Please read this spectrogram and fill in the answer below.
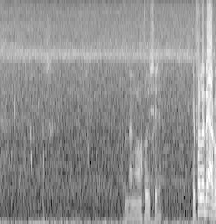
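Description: Outdoor ambience with a steady, high-pitched insect drone over a faint low rumble. A man's voice speaks briefly about two and a half seconds in and again right at the end.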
